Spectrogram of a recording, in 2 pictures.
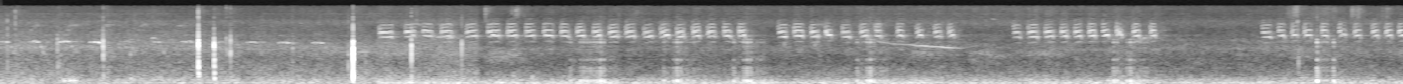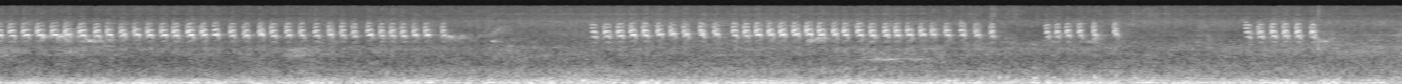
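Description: Rapid, high-pitched chirping from a small bird, repeated in runs of several seconds with short pauses, over a low steady background hum. A few sharp clicks come in the first few seconds.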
